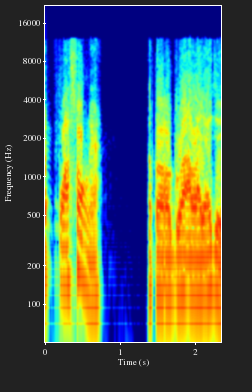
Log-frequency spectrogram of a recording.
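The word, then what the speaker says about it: Poisson: Jadi namanya poison tapi setahu gua ini orang Prancis ini dibacanya poong ya atau gua alay aja ya kayak kasong gituong rasio.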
